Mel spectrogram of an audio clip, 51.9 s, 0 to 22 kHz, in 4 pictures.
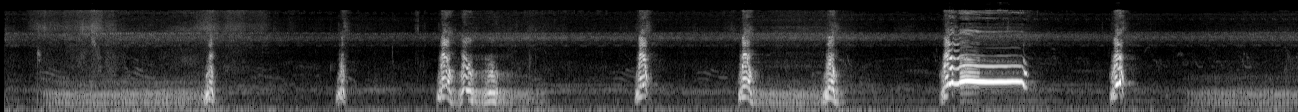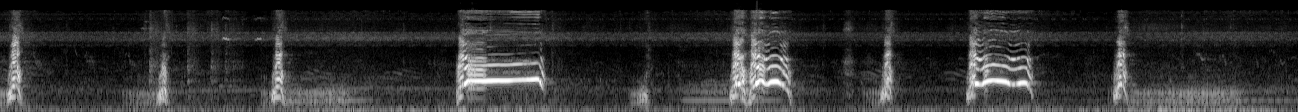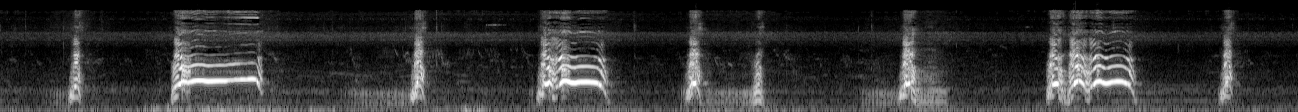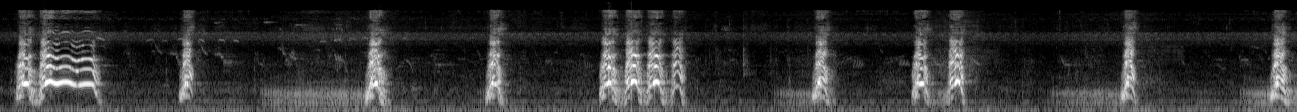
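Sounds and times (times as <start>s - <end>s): dog barking loudly: 4.4s - 5.0s, 35.0s - 35.4s, 36.4s - 37.4s, 42.6s - 42.9s, 43.8s - 44.0s, 48.0s - 48.7s, 50.1s - 50.4s, 51.6s - 51.9s.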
